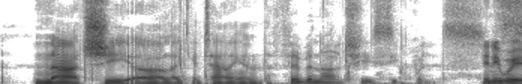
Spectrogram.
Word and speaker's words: Fibonacci: Oh, Fibonacci. Fibonacci. F-I-B. O-O-O. Nachi. Oh. Nocci. Nachi, like Italian.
